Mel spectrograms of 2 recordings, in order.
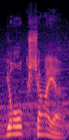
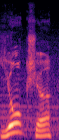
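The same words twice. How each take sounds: First: It is pronounced the way outsiders say it. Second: It is pronounced the way locals say it. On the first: The speaker calls it wrong. "it's not Yorkshire. Nobody says it like that. Apart from you guys" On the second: The speaker calls it right. "It's Yorkshire"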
